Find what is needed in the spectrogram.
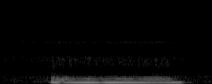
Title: How Aggressive Rottweiler Sleeps Snoring With Dad #snoring #rottweiler #dog #doglovers #funny #sleep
